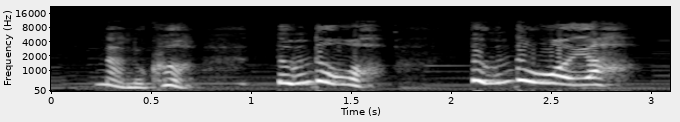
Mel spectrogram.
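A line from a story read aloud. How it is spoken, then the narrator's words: Silent inner calling. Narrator (Chinese): 基努 脑子里不停的喊着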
